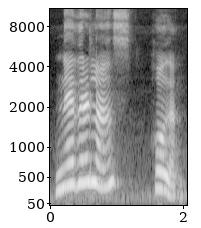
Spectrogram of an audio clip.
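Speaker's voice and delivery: teacher modelling "Netherlands" slowly; slow careful model. Shown as a demonstration. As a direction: spell out "Netherlands" slowly for learners. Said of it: "I want you to repeat after me".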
